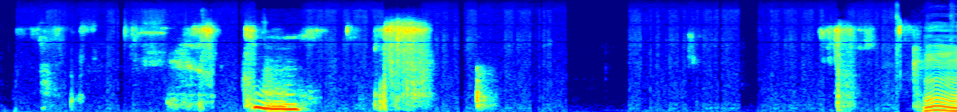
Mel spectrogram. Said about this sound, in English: I can hear the marker making like squiggly sounds.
